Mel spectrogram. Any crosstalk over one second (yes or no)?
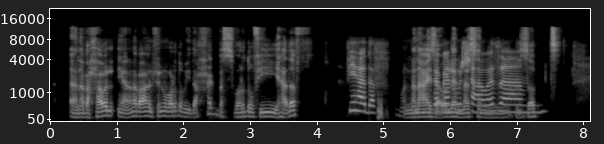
yes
